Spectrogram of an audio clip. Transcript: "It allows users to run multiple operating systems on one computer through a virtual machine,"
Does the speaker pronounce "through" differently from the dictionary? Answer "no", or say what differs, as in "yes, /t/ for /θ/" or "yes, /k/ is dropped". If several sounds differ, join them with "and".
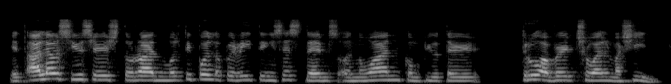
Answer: yes, /t/ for /θ/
